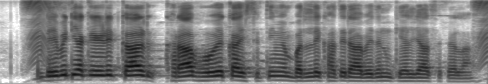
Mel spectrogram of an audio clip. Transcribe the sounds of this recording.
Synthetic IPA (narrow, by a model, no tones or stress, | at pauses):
ɖeːbɪʈjakɾeːɖɪʈ̚kaːɾɖkʰɐɾaːbɦoːwekaɪst̪ʰɪt̪imẽbɐd̪lekʰaːt̪ɪɾaːbeːd̪ənkɐɦəld͡ʒaːsɐkeːlaː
